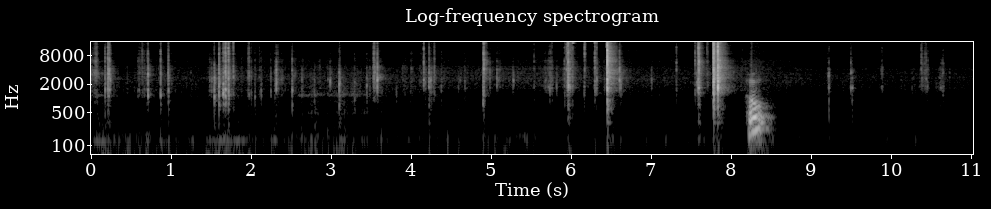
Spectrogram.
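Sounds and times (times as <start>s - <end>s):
wooden puzzle pieces clicking: 0.0s - 6.7s.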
